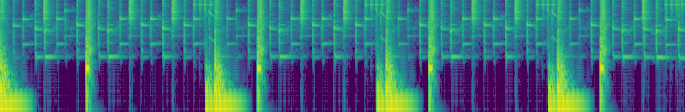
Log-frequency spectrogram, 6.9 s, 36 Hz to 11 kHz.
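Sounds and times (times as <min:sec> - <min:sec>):
swing drums: 0:00.0 - 0:01.1, 0:02.0 - 0:02.8, 0:03.7 - 0:04.6, 0:05.2 - 0:06.8.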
